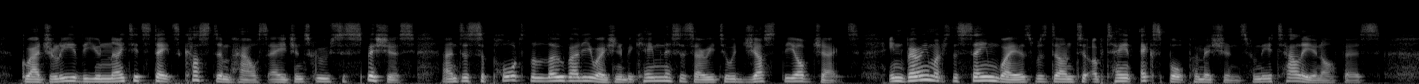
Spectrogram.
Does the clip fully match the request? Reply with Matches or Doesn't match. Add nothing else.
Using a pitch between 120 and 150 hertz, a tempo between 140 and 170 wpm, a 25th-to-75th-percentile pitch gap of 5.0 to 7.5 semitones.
Matches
